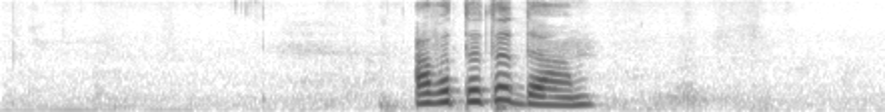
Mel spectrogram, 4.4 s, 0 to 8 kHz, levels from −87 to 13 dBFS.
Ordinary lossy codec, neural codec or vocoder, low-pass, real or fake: none; none; none; real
